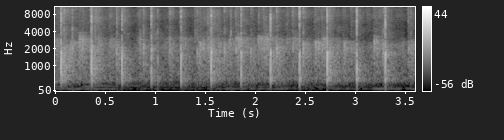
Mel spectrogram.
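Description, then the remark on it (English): An audience claps hands together in praise to the Lord after a prayer, in quick, uneven bursts, the sharp claps overlapping into a steady patter of applause with a faint hum of voices underneath. “Let's give the Lord another hand clap for praise.”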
